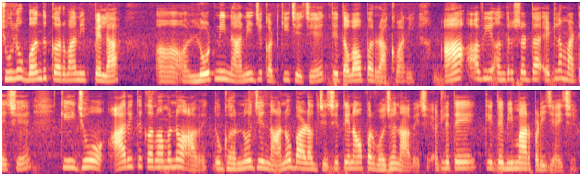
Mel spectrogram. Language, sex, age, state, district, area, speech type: Gujarati, female, 30-45, Gujarat, Ahmedabad, urban, spontaneous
